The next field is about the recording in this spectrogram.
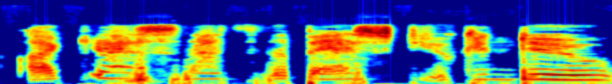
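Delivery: gasped out, short of breath, slightly high. Reading a story aloud, an aunt whose waist is being pulled in speaks, gasping. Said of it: "at last she gasped".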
